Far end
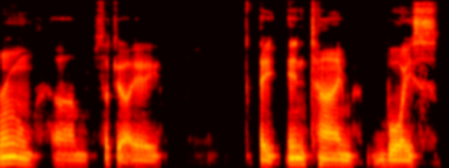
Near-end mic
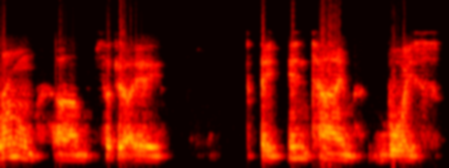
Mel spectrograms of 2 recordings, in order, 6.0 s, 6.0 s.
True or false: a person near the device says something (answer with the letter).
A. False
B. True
A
